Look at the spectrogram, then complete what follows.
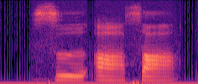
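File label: "sa" bopomofo, Chinese; phonetics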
